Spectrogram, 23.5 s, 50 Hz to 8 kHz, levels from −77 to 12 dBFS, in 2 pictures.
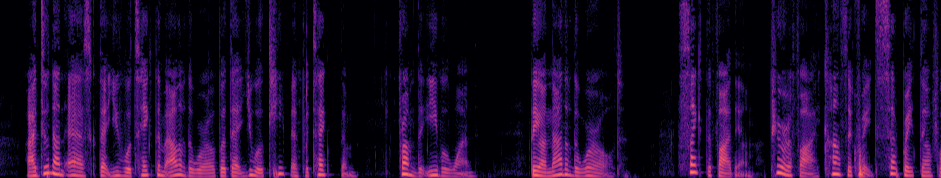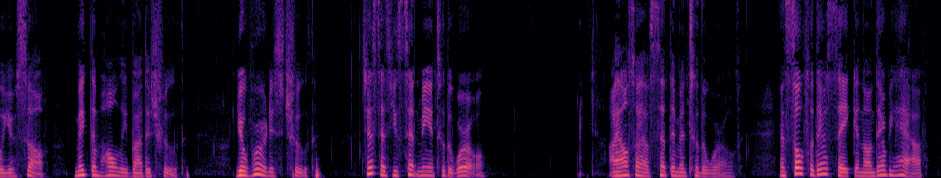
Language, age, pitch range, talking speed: English, 40-59, 155-200 Hz, 190 wpm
